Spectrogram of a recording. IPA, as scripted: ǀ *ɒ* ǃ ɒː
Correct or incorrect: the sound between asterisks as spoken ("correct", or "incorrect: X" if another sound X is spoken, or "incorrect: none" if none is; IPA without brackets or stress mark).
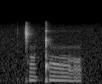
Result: correct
